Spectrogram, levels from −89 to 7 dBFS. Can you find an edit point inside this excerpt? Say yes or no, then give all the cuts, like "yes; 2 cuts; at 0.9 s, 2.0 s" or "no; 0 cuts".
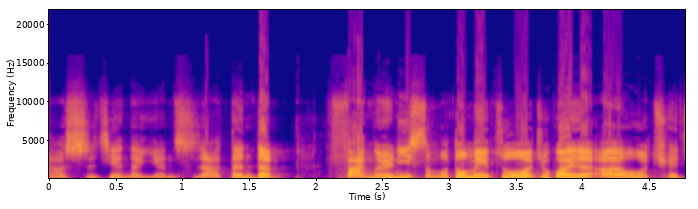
yes; 2 cuts; at 2.0 s, 3.8 s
